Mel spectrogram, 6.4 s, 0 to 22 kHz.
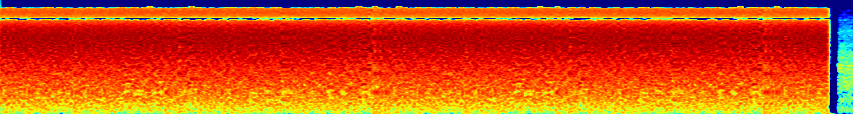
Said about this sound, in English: That is a 6-second noise clip that I got from FamiTracker.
